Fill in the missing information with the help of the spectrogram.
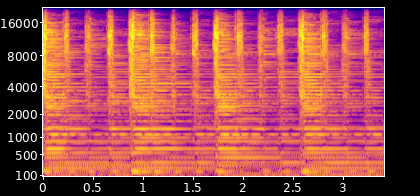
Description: Strum 140 A 02.wav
